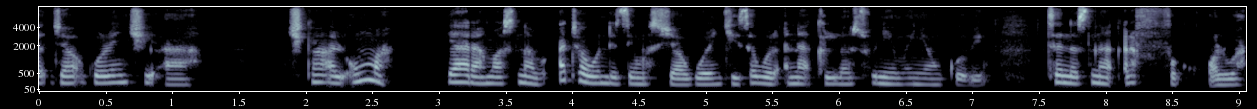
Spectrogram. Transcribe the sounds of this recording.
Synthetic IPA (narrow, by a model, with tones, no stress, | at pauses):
d͡ʒaː˦ɡʷoː˦ɽɐ˦nt͡ʃiː˨ʔa˨ | t͡ʃɪ̥˦kʲɪ˦ŋʔa˨lʔʊ˦mːaː˨ | jaː˦˨ɽaː˦maː˦sʊ˦naː˨bʊ˨kʼaː˦tɐ˨wɐ˦nda˨zaː˦˨mɐ˦su̥˨d͡ʒaː˦ɡʷoː˦ɽɐ˦nt͡ʃiː˨sɐ˦boː˨da˨ʔa˦naː˨kɐ˦lːɔ˦nsuː˦neː˨mɐ˦˨ɲjɐ˦ŋɡʷoː˨be˦ | sɐ˦nda˨sʊ˦naː˨kʼɐ˦ɽɸa˨ɸɐ˨kʷʼɔ˨kʷʼɔ˦lwaː˦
